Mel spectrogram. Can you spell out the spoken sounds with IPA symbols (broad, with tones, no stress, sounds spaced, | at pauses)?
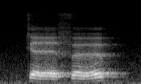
k ɛː˨˩ f œː˨˥ p̚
